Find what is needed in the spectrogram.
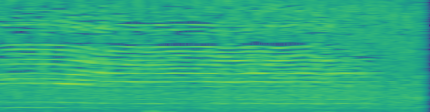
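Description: A young girl's voice singing one long held note, unaccompanied, its pitch sinking slightly as it is held.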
